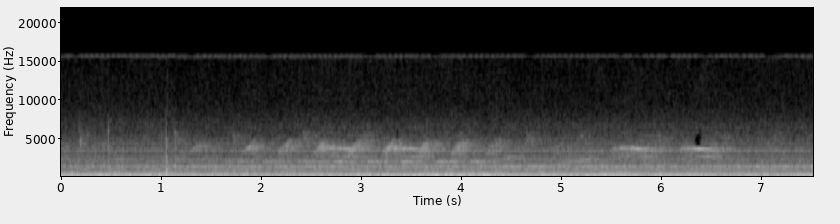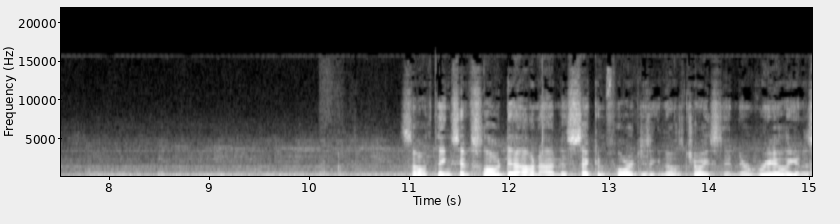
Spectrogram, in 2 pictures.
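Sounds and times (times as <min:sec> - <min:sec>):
bird chirping: 0:00.6 - 0:15.0
low rumble: 0:07.8 - 0:15.0.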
